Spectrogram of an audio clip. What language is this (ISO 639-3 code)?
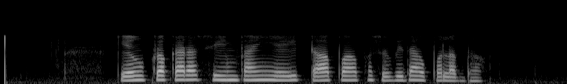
ori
